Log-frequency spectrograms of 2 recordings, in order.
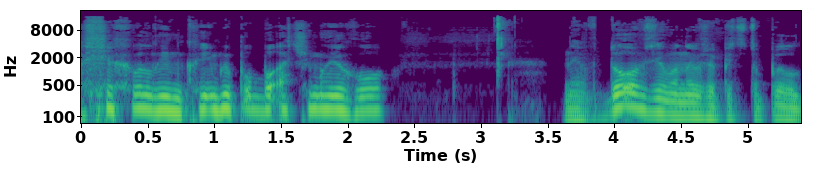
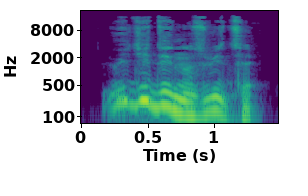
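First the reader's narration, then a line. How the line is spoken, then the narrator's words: Barked. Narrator (Ukrainian): Гаркнув він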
